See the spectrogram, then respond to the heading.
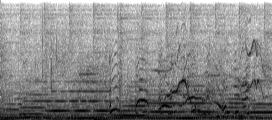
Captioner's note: exclaims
